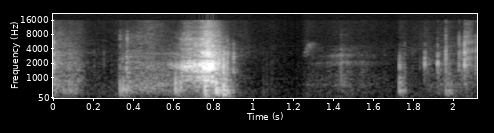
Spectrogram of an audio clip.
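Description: Mostly near silence, with one brief scraping rustle a little under a second in as fabric and quilting tools are handled on a cutting mat during trimming.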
